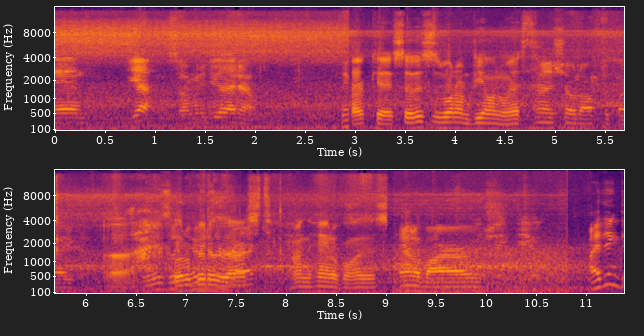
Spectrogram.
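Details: Adolescent male with rhotacism, unable to pronounce R from middle school until sophomore year of high school; the impediment was later corrected.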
